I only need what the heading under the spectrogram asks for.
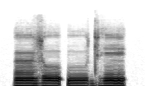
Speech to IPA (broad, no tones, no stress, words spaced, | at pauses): ɐ̃ːzoːʔuːdʱẽ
